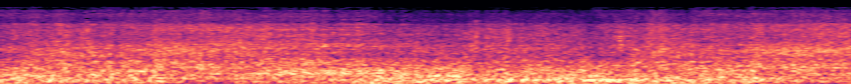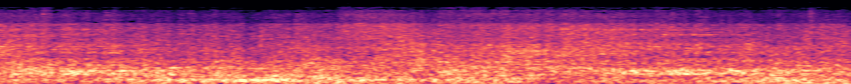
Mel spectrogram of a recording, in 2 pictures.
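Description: Multihead weigher of a snack packaging machine running, a steady, dense rattling clatter from its vibrating feed pans and stainless-steel hoppers as puffed snack pieces move through.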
